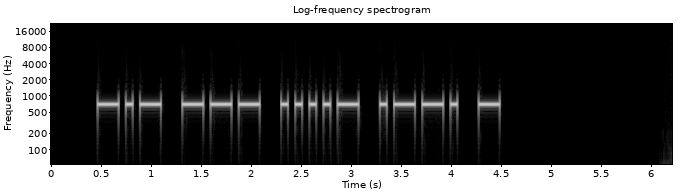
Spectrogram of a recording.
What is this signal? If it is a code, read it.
Morse code, heard as a keyed tone, about 20 wpm, 700 Hz. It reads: KO4PT
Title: Speed Racing - USA Call Signs 17wpm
